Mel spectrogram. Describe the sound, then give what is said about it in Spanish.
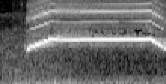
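An itinerant knife sharpener, arriving in a neighbourhood to sharpen knives and scissors, blows a pan pipe whistle: one bright, loud tone that slides up, holds steady for over a second, then slides back down, heard alone over a faint low hum. “Llegando al barrio vecina, afilo cuchillos, tijeras, cuchillas asadas, siempre listo y afilado el afilador.”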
